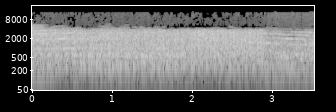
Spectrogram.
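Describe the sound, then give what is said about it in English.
A dense, unbroken roar of low-flying enemy warplanes, American Bostons, attacking vehicles, mixed with rapid, rattling machine-gun fire, loud and steady for the whole stretch, easing slightly near the end. No voices. “And the enemy planes flying low.”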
